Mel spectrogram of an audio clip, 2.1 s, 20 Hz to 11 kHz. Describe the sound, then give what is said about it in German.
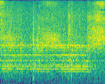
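A train rumbles steadily along the rails on an 800-kilometre journey to Crimea, a continuous low, dense rolling noise with faint tonal whine and a couple of soft clunks, without voices. “Während sie 800 Kilometer zur Krim rumpeln, sehen sie einen stetigen Strom von Feuerwehr und Krankenwagen nordwärts fahren.”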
